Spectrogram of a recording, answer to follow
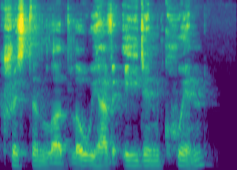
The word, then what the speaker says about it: Aidan: We have Aidan Quinn. I think that's how you say his name. It's not Aiden, right?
